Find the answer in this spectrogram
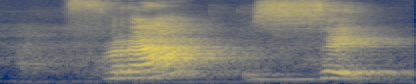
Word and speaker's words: frase: Frase. Eu tenho o som de Z, mas é escrito com S.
